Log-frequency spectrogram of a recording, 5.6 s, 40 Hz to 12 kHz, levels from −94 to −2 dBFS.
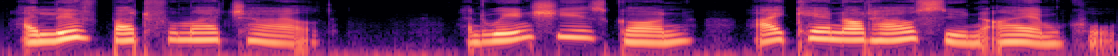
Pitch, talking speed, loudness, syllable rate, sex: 200 Hz, 205 wpm, -19 LUFS, 4.5 syllables/s, female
